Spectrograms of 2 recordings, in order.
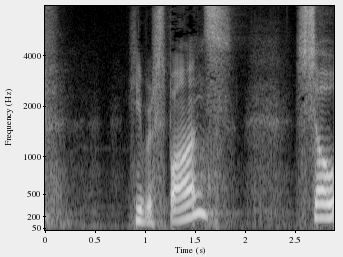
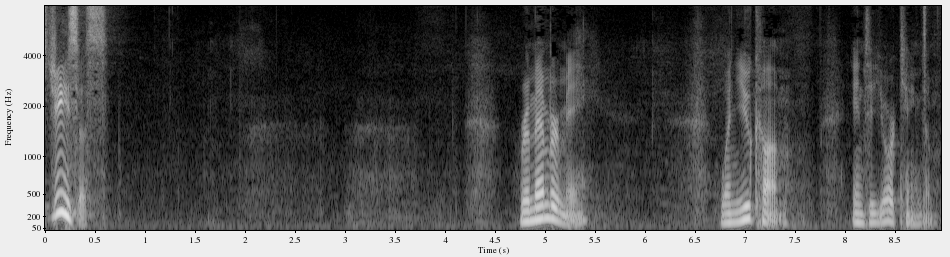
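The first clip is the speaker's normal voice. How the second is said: soft plea; 5 semitones lower, 5 dB quieter than usual. Retold or imitated. Preacher voicing the dying thief pleading with Jesus, softly. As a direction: softly beg to be remembered.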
